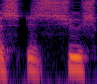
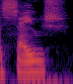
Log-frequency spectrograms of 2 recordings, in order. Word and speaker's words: Seuss: People say Dr. Seuss, but it's Dr. Seuss, the actual pronunciation.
